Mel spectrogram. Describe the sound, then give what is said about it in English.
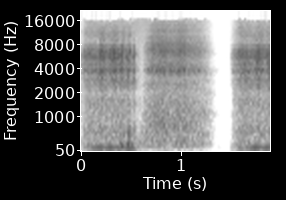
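Sleeping puppies snore in steady, raspy breaths, a couple of drawn-out wheezy snores broken by a brief silent pause, with no talking. “Yes, the puppies have fallen asleep,”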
